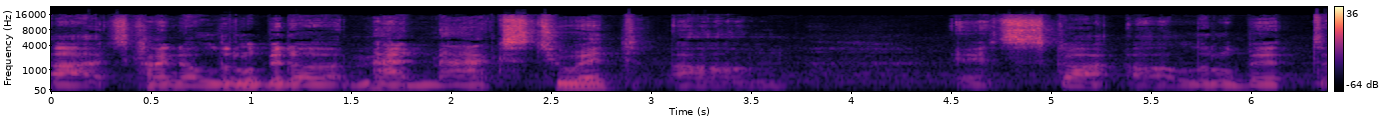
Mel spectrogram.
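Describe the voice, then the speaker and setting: Over noticeable background noise, a man mumbles at a fairly low pitch with ordinary pitch variation. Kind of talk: casual film review vlog to camera. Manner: hesitant, mumbling with fillers.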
